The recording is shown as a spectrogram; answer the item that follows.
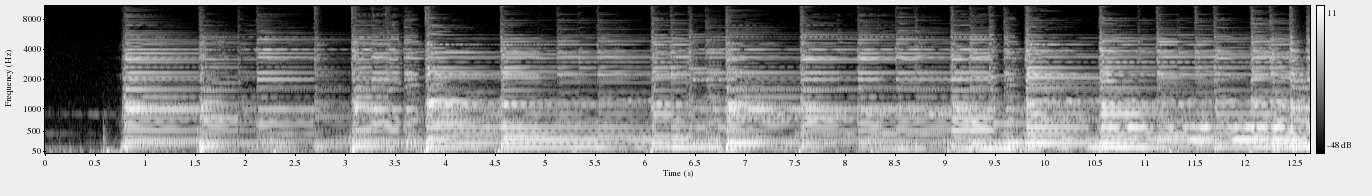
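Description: Acoustic guitar strumming chords, starting about a second in.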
